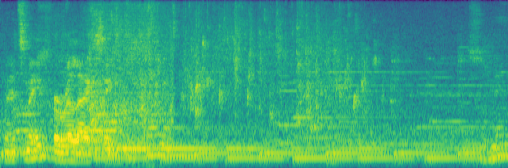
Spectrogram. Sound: water splashes

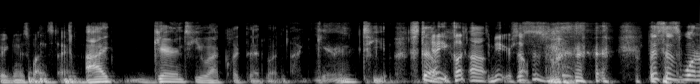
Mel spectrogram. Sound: laugh

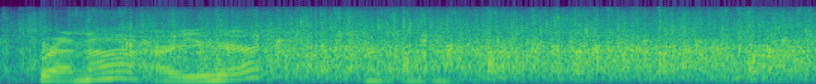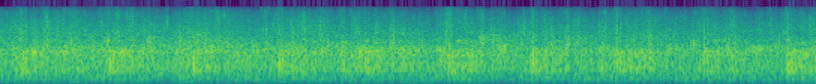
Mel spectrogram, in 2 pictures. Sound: audience applauds

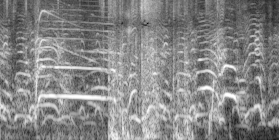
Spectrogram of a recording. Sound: thumping

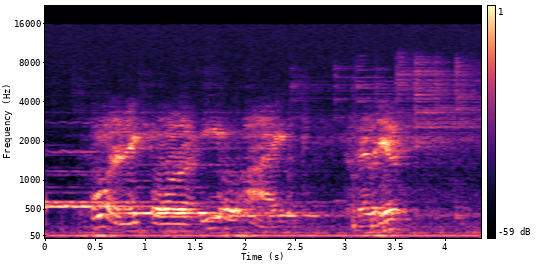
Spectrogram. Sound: background radio chatter

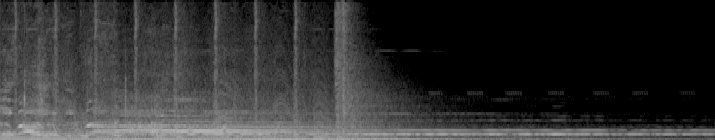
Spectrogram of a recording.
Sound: men taunting; Veronica screaming

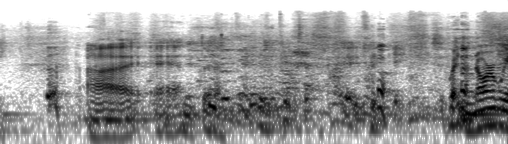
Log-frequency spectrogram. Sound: audience laughs

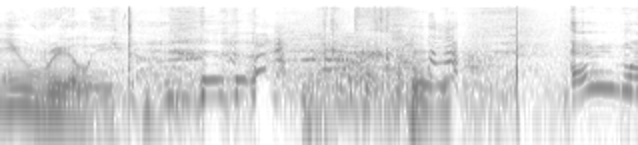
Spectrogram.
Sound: all laughing

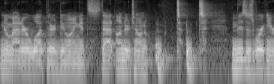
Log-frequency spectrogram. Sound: beatboxes

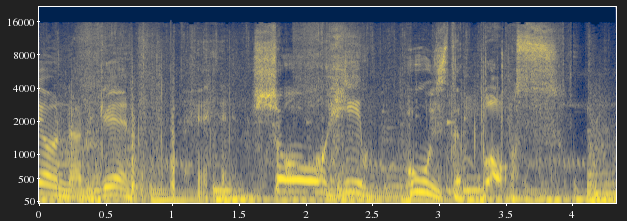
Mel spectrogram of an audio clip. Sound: chuckling

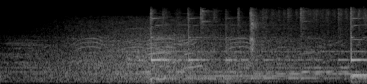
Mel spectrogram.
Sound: beach noises

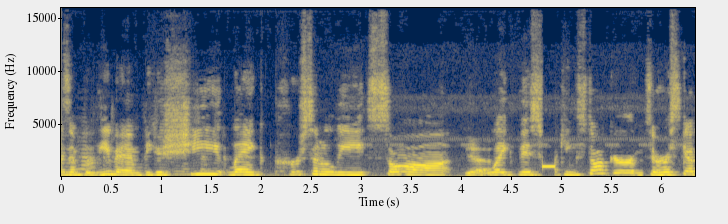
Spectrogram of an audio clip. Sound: beep

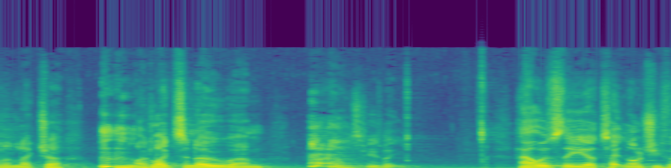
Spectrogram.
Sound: cough

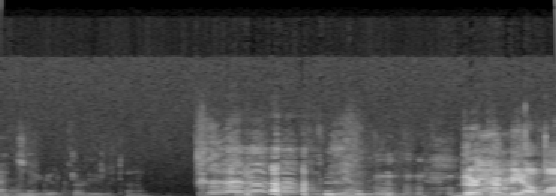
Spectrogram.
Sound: laughter

